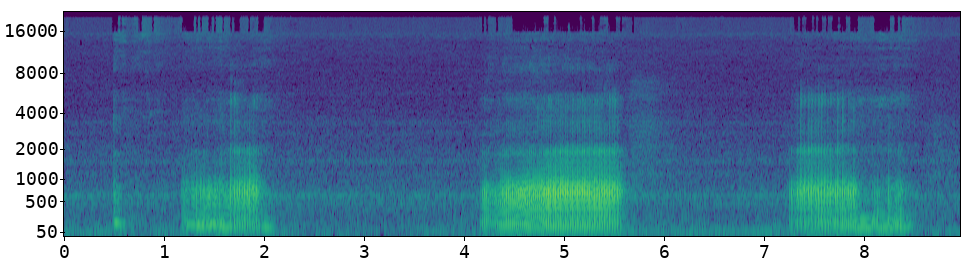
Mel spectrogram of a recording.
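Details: Heavy snoring from a puppy asleep at bedtime: three rough, buzzing snores, the middle one longest at over a second, coming roughly every three seconds with quiet pauses between.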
